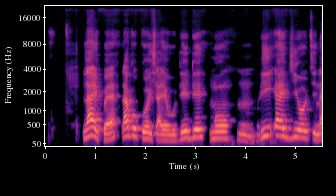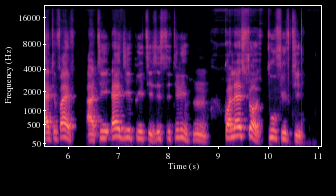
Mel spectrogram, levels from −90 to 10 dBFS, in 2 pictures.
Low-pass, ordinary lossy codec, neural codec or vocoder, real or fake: none; none; autoencoder, 48 kHz, 128 numbers a frame, DAC-VAE, trained on Japanese speech; fake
